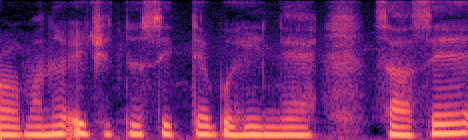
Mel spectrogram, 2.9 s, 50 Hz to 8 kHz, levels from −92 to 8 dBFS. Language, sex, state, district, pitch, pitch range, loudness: Nagamese, female, Nagaland, Kohima, 180 Hz, 170-190 Hz, -14 LUFS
